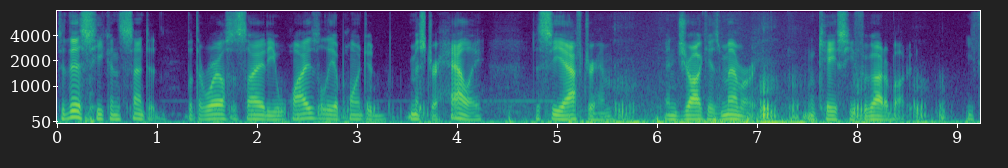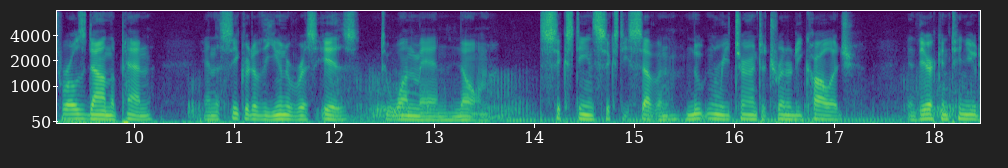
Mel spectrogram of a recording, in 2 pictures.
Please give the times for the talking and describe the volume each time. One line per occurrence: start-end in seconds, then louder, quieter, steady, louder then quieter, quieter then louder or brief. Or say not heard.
0.0-18.4 steady.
